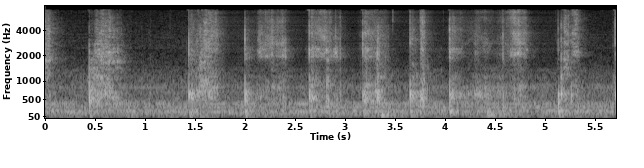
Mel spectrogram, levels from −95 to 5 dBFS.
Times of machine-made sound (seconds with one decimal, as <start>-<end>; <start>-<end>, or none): 1.7-5.1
